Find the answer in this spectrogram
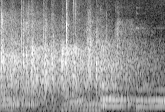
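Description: A congregation applauding, the clapping dying away over about a second and a half, over instrumental music with long held chords that change near the end.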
